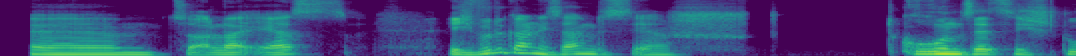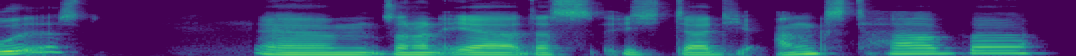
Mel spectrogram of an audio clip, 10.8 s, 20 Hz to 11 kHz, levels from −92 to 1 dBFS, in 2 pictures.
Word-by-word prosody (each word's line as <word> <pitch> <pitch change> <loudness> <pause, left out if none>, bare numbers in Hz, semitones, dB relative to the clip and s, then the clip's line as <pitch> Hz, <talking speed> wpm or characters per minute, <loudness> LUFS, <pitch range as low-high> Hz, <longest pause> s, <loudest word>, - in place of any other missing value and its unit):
Ähm, 130 -2 +2
zuallererst, 130 +2 -1 0.5
ich 130 -2 +3
würde 185 +10 +1
gar 205 -5 +2
nicht 155 - +2
sagen, 145 +3 +1
dass 135 -2 -5
er 120 +1 -5
st 120 - -9 0.7
grundsätzlich 145 -3 +5
stur 150 +5 +2
ist, 265 0 -12 0.8
ähm, 125 -1 0
sondern 125 -3 0
eher, 125 -3 +1
dass 120 0 -3
ich 130 -1 -9
da 120 -1 0
die 125 +5 -12
Angst 160 +9 -4
habe, 180 +3 -3
135 Hz, 125 wpm, -25 LUFS, 125-155 Hz, 0.8 s, grundsätzlich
